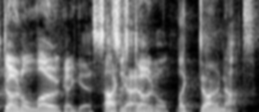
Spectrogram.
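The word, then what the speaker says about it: Domhnall: hate the character Hux Donal Glee apparently it's pronounced like a donut with an L oh don't listen it's like Donal Logue I guess Donal like donut donut Tyson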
